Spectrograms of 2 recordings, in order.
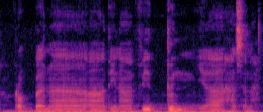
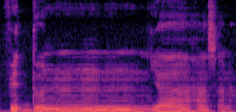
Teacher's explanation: dari Hai huruf izhar halqi tapi khusus untuk kata ini atau nun sukun bertemu dengan ya yang dalam satu kata maka dibacanya jelas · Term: idzhar wajib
